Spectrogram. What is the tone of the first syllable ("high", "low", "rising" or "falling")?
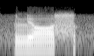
high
